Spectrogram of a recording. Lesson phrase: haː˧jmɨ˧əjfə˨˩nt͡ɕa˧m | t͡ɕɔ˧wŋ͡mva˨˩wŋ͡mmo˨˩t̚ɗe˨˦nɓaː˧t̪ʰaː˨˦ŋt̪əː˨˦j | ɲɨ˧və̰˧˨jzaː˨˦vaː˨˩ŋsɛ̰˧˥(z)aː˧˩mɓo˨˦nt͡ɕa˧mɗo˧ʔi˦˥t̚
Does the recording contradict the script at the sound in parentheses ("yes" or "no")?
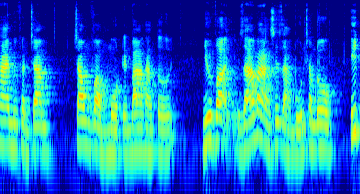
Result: no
